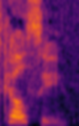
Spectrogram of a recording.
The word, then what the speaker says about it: Kelce: Him, Travis Kelce. Yeah, it's Kelsey.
